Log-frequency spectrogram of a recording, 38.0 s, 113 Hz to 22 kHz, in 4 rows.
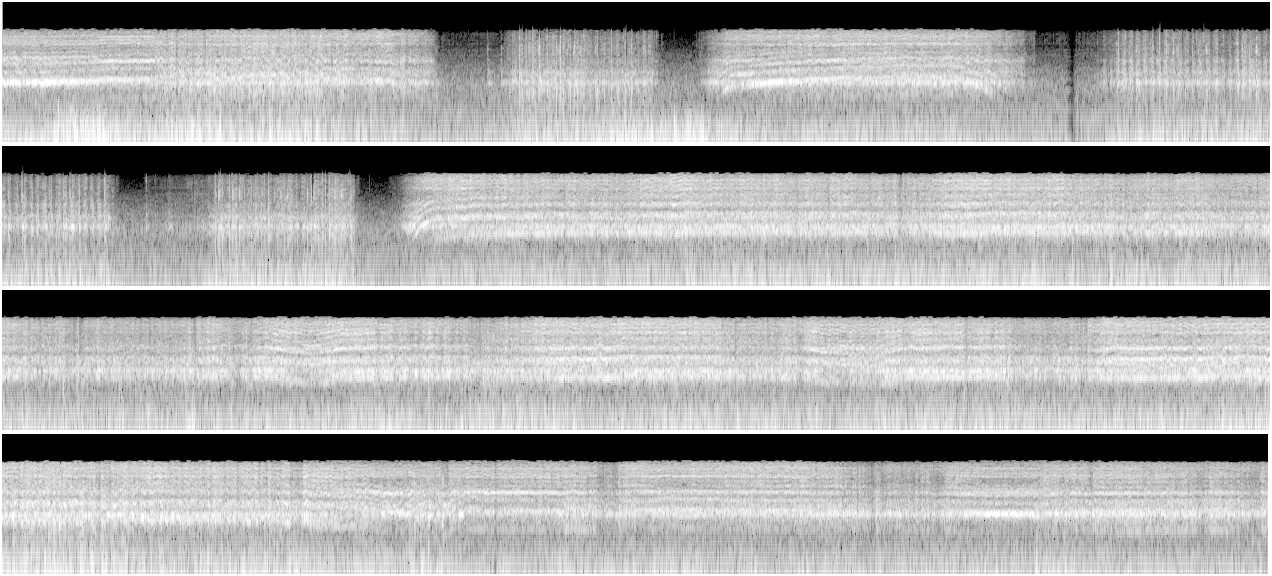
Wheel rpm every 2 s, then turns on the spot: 160, 100, 40, 120, 40, 40, 120, 230, 230, 230, 230, 220, 220, 220, 220, 220, 170, 160, 160.
8-12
